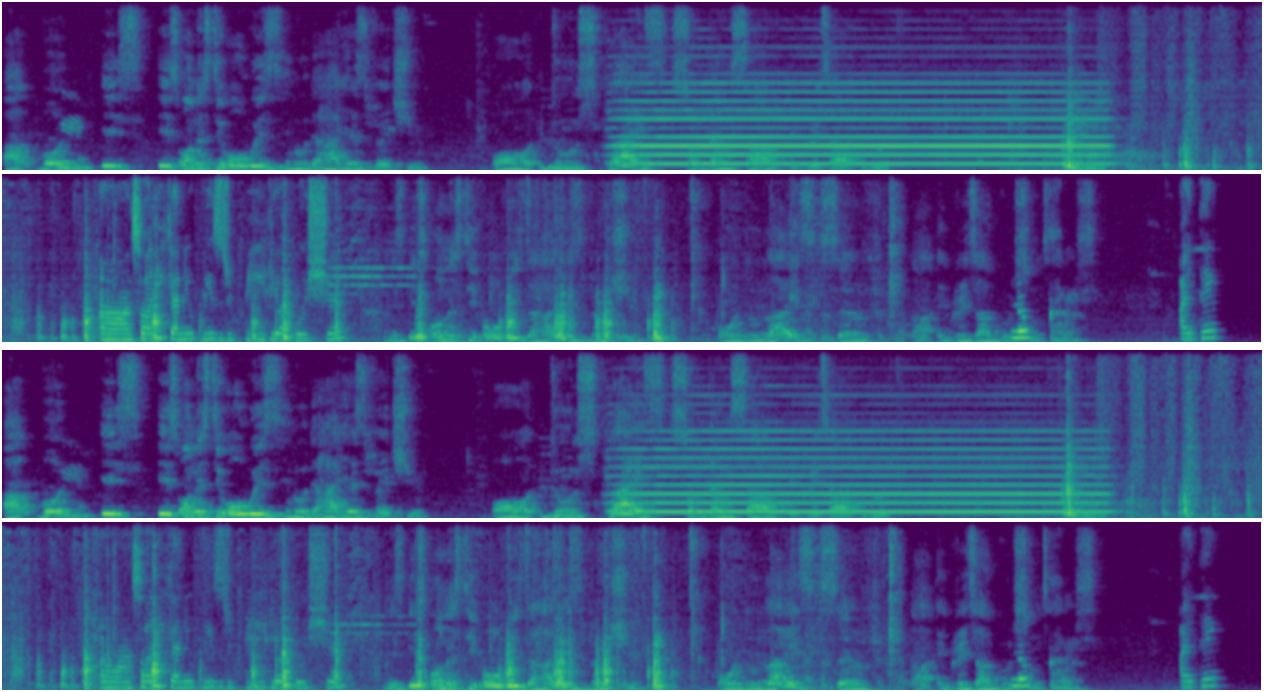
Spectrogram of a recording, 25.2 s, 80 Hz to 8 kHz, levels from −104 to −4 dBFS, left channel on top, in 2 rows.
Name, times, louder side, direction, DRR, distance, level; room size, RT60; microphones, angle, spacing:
voice 1, 0.0-4.2 4.9-8.9 16.4-19.1 19.7-23.5, right 6 dB, 55° right, 0.4 m, -41 dB
voice 2, 0.5-0.9 5.5-5.8 10.0-11.5 13.6-16.5 22.7-23.2 24.4-24.7, left 5 dB, 40° left, 0.5 m, -42 dB
Bowed string instrument, 6.0-11.2, left 2 dB, 35° right, 0.9 m, -38 dB
sound 1, 10.6-14.3 14.6-14.7 15.0-16.3 16.7-16.9 17.2-19.8 20.2-21.6, right 1 dB, 75° right, 0.8 m, -39 dB
2.5 x 2.5 x 3.7 m
head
